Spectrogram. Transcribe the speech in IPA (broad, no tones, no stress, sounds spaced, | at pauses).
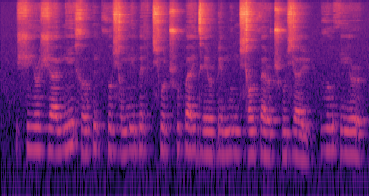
ʃ i ɹ ʒ ɜ ŋ ĩ x ɤ p ĩ p θ u ʑ o m ĩ p e f t͡ɕʰ u ʈ͡ʂʰ u p ɜ i̯ dʱ e ɹ ɓ e m u ŋ ʑ ɔ u̯ θ ɜ ɹ ʈ͡ʂʰ u ɕ ɜ y̯ | ð u h ĩ ɹ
